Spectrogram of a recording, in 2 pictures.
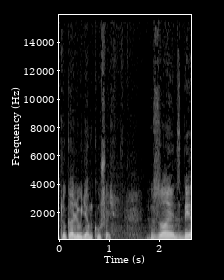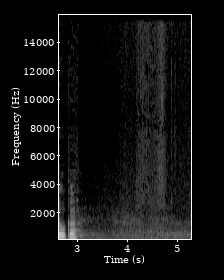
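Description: Dry leaves rustle as a mushroom is pulled from the ground.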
